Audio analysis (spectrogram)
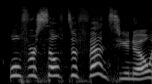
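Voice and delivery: high-pitched, sheepish justification; defensive excuse. Retold or imitated. Traveler explaining the knife to officer, high defensive squeak. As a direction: justify yourself, pitch shooting up.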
